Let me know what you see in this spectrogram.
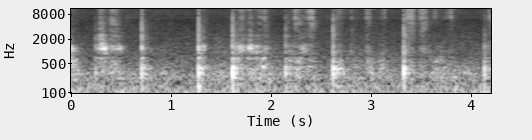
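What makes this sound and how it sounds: The tip of a thin wooden stick taps and scratches across the glossy paper front cover of a yellow paperback book held in one hand. About eleven quiet, short, crisp taps are heard, mixed with a soft papery scratching between them.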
